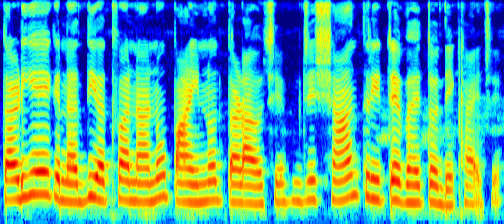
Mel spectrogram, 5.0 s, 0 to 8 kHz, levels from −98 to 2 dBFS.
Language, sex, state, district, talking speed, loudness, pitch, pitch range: Gujarati, female, Gujarat, Valsad, 165 wpm, -16 LUFS, 220 Hz, 200-230 Hz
